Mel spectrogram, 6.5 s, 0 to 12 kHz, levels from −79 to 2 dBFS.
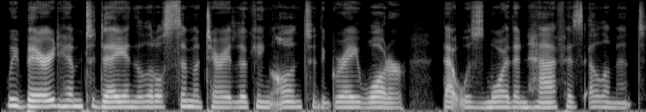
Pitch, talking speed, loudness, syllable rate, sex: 160 Hz, 205 wpm, -20 LUFS, 5.2 syllables/s, female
